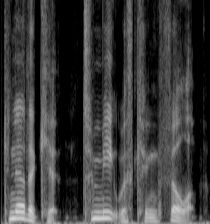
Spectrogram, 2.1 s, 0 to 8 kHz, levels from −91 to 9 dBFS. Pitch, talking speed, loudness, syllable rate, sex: 165 Hz, 170 wpm, -18 LUFS, 5.5 syllables/s, male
